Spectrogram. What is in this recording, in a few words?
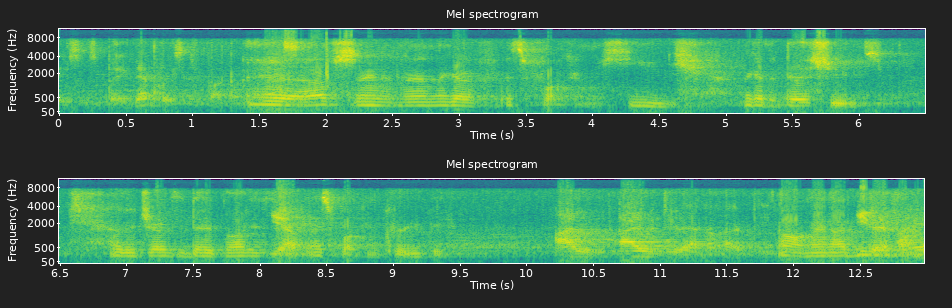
Unexplained whispers (Yeah Yeah)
